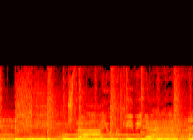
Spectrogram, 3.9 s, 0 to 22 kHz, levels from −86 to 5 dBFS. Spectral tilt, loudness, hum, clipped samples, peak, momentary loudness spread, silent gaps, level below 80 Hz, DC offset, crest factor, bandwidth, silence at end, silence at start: -5 dB/octave; -22 LUFS; none; under 0.1%; -10 dBFS; 4 LU; none; -24 dBFS; under 0.1%; 10 dB; 11.5 kHz; 0 s; 0 s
